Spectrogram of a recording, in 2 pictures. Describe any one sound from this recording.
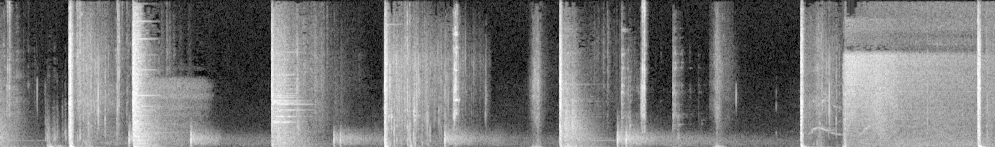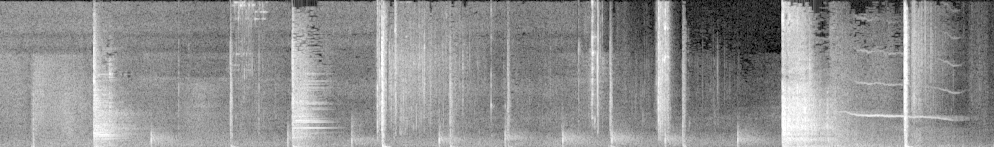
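Gunshots crack repeatedly nearby, with short echoes.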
